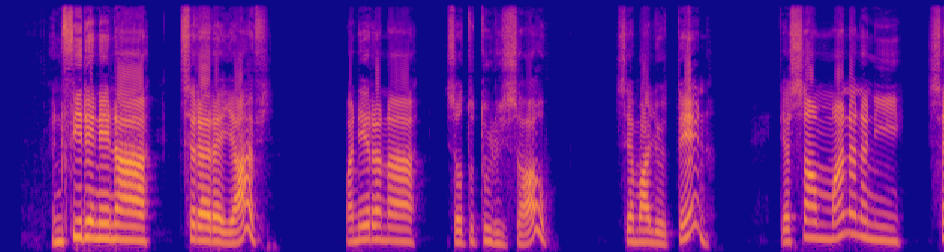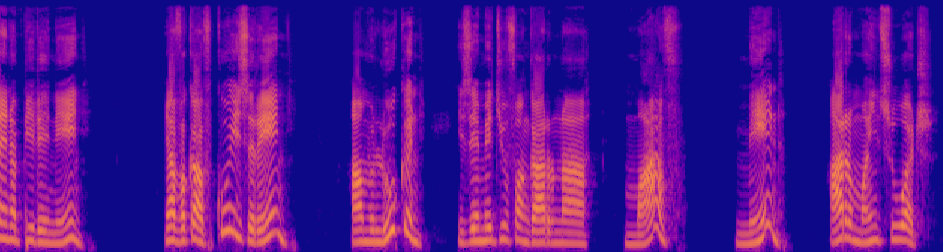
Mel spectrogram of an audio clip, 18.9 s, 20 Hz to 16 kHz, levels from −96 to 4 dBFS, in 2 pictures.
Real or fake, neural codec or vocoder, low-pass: real; none; 14.4 kHz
